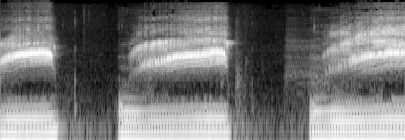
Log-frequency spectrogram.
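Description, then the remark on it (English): Three raspy, reedy male mallard drake whistle calls in a steady rhythm, each lasting about half a second, with a buzzy low tone under a brighter nasal edge that rises slightly. Loud and clear, no talking. “Here's a drake whistle, a male duck mallard whistle.”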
